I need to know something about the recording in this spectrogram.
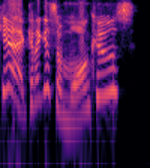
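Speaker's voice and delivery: acted high-pitched teenager voice.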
